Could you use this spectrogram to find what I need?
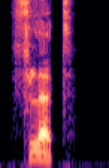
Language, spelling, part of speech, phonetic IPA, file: Polish, flet, noun, [flɛt], Pl-flet.ogg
